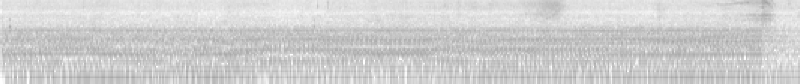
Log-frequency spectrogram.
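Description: A neighbour's electric power drill running steadily, heard from next door as a sustained motor whine made of several steady tones, shifting slightly in pitch about a second in.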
